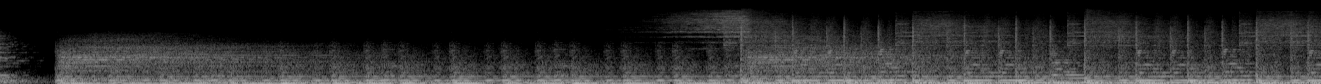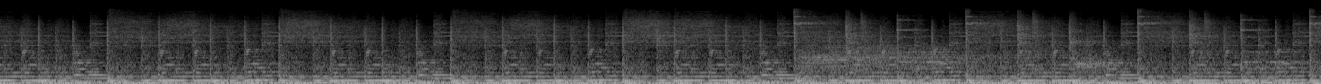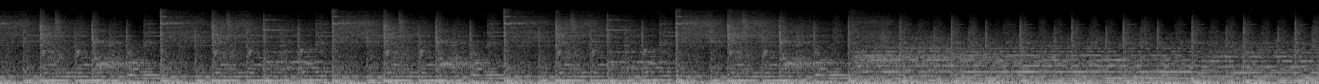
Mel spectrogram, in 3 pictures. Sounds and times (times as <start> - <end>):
Exciting music: 0.0 - 39.6.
